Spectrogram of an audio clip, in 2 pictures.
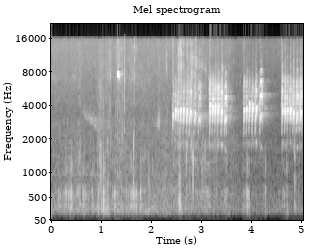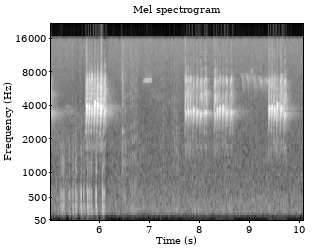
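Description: A bird calling in short, high, rapid chattering bursts, each under half a second and about a second apart, with a pause partway through.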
